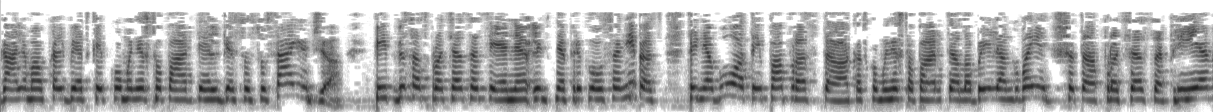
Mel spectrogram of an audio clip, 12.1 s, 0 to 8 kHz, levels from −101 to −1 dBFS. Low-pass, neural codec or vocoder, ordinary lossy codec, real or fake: 7.2 kHz; codec, 16 kHz, 16 kbps, FreqCodec, larger model; MP3, 24 kbps; fake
